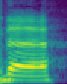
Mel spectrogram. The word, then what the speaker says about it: Cillian: So Oh, is it I like pronounced to call him Killian?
